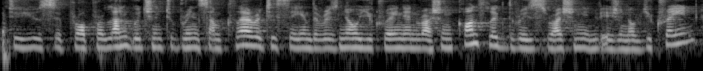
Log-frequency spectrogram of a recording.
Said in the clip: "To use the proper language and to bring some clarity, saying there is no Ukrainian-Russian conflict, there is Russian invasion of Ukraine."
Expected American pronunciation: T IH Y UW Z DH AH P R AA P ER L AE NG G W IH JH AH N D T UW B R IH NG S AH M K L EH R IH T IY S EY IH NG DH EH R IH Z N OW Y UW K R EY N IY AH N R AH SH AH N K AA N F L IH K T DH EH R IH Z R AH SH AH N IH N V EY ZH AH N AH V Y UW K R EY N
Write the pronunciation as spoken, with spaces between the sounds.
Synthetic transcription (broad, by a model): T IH Y UW Z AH P R AA P ER L AE NG G W IH JH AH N T UW B R IH NG S AH M K L EH R IH T IY S EY IH NG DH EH R IH Z N OW Y UW K R EY N IY AH N R AH SH AH N K AA N F L IH K T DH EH R IH Z R AH SH AH N IH N V EY ZH AH N AH V Y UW K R EY N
